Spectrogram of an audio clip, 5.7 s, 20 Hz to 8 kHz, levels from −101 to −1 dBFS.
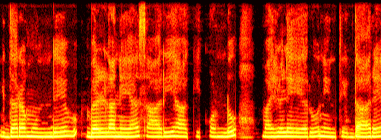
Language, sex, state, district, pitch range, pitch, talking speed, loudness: Kannada, female, Karnataka, Bidar, 225-240 Hz, 230 Hz, 75 wpm, -15 LUFS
